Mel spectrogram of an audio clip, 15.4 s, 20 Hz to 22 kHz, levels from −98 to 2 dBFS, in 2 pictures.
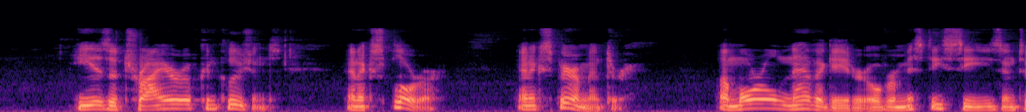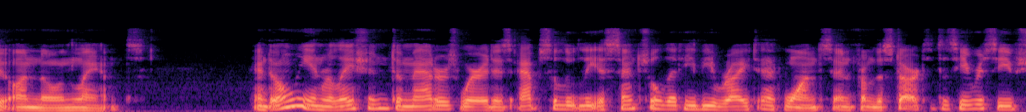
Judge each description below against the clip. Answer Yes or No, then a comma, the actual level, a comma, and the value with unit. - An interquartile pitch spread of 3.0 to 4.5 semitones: No, average, 5.1 semitones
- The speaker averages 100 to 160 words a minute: No, average, 175 wpm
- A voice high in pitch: No, low, 125 Hz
